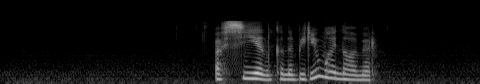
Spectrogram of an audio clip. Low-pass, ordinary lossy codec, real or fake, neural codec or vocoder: none; none; fake; codec, 16 kHz, 0.7 kbps, FocalCodec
